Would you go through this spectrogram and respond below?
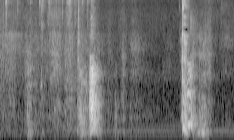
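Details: A Swiss Mountain Dog pup mid "bad dog run" at home gives two short, rough barks about two seconds apart, with soft scuffling and faint background noise between them.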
